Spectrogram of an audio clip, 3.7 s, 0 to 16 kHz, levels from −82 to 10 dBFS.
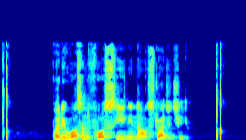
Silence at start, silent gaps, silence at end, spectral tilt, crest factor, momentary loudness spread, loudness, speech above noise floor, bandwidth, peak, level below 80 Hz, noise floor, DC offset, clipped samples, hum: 0.05 s; none; 0.45 s; -0.5 dB/octave; 18 dB; 14 LU; -18 LUFS; 53 dB; 11.5 kHz; -2 dBFS; -72 dBFS; -71 dBFS; under 0.1%; under 0.1%; none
